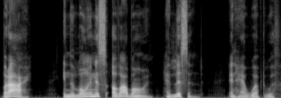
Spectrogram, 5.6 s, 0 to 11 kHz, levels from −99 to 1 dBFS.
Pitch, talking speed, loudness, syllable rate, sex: 145 Hz, 160 wpm, -22 LUFS, 5.0 syllables/s, female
